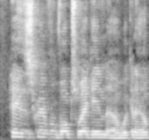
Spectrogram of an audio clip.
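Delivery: very high customer-service voice. Demonstrating his sales phone greeting in a much higher customer-service voice. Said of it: "it gets a lot higher".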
